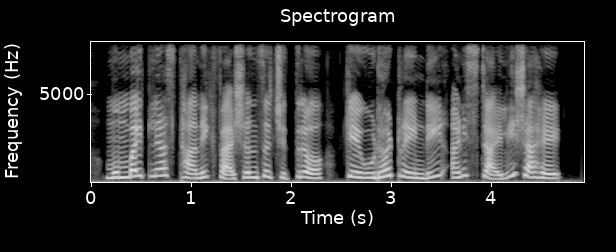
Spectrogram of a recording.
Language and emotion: Marathi, happy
